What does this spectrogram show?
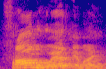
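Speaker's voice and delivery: drawn out, word by word; teacher drilling the question slowly for students; slow model reading. Shown as a demonstration. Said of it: "teacher models the question slowly".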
